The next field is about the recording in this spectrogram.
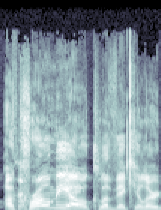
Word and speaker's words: acromioclavicular: I've been saying it wrong for years. Wait. Acromio. So acromioclavicular joint. – Yes. Acromio. It's the acromion where it articulates with the clavicle.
